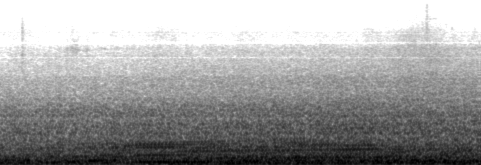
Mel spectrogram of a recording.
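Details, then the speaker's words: Toyota Camry just back from the dealer after a long engine issue. A low, even rumble with no ticking or rattle, and the owner says it is now so smooth it feels like a different car: normal running after repair. "yeah that's it's so smooth now it feels like a completely different car now"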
